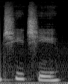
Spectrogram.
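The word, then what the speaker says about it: Qiqi: I am Chi-Chi. Ah ça se prononce Chichi.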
